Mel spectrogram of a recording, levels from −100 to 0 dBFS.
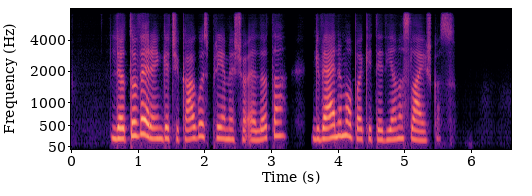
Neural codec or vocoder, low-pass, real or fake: codec, 16 kHz, 0.3 kbps, FocalCodec; 7.2 kHz; fake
